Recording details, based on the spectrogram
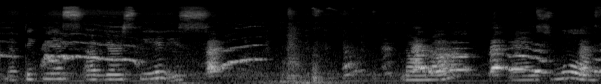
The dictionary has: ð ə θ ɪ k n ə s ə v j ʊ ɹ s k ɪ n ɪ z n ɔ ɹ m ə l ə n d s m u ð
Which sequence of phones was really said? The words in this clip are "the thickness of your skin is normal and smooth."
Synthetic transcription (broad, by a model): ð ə t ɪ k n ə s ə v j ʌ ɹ s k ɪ l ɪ s n ɔ ɹ m ə l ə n s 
